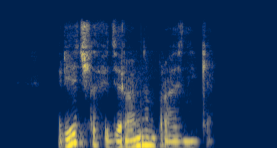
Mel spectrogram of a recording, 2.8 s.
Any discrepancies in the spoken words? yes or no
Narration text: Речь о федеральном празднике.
no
